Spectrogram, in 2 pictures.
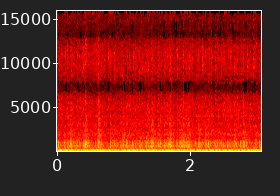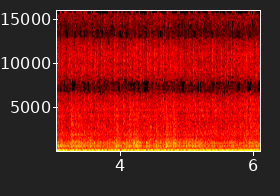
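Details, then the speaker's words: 2005 Harley-Davidson Electra Glide V-twin at idle, warm, restarted after a roughly 200-mile ride when the noise suddenly began. Loping idle with a steady clatter on top, around three ticks per second. Worn hydraulic lifters rattling in the valvetrain, which were then replaced. "That noise, it didn't do it at the bottom of the drive, it hadn't done it all day, just started when I started it back up outside the garage door. I've come across this noise before."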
